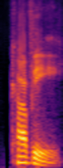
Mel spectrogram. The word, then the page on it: covey: American English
